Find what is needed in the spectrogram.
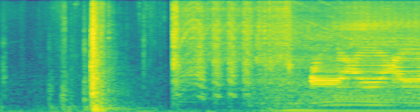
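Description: Computer keyboard typing: a few key clicks and one louder knock about a second in. Then a sudden rush of noise, and electronic background music fades in about three seconds in.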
